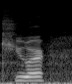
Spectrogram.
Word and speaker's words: Chur: quite a long time I've just found out is actually pronounced cure or cure or something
